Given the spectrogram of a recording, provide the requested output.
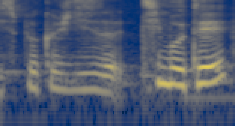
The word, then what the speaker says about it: Timothée: Désolé, il se peut que je dise Timothé. Je le prononce à la française mais apparemment ça se dit Timothé car je pense que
